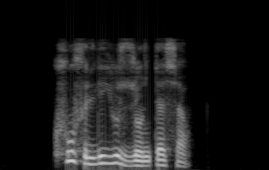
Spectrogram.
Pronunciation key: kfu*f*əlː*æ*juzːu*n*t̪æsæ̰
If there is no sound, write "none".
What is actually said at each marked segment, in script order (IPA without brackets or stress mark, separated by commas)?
f, i, n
